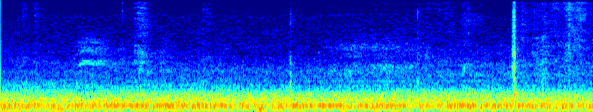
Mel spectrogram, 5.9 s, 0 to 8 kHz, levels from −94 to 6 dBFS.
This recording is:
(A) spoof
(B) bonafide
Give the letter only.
B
